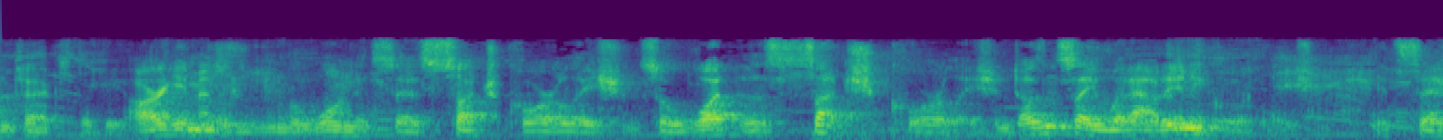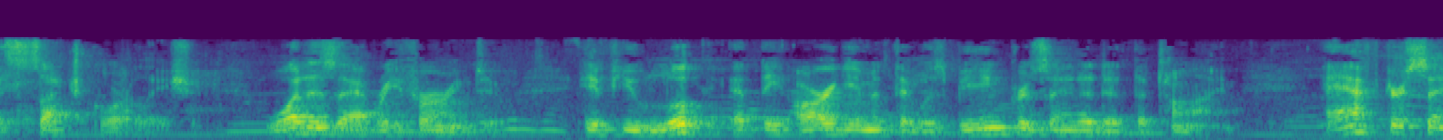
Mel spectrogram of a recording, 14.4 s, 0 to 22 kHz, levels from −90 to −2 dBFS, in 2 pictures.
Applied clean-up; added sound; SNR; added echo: neural separator model SepFormer DNS4.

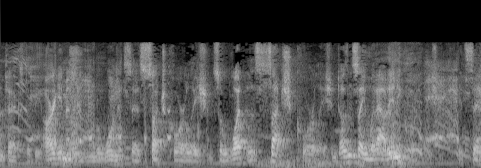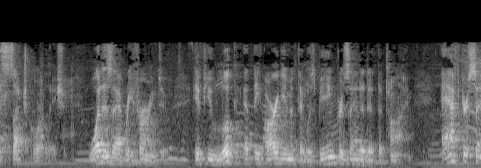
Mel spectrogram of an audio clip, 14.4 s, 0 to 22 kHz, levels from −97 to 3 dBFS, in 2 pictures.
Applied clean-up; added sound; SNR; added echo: none; Cough; 12 dB; none.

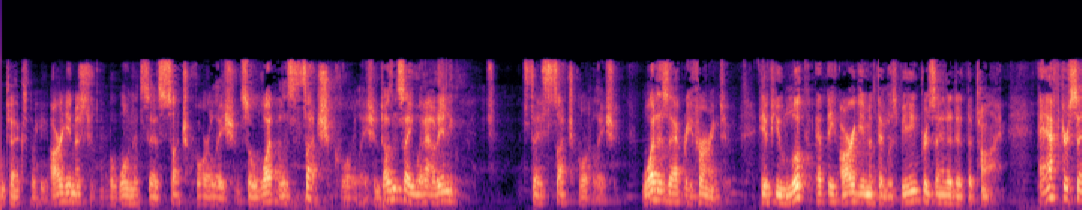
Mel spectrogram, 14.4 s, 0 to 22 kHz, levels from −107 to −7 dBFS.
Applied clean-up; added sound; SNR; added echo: neural mask model DeepFilterNet 3.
